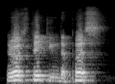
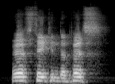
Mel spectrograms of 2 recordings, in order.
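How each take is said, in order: Both takes have the same delivery.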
